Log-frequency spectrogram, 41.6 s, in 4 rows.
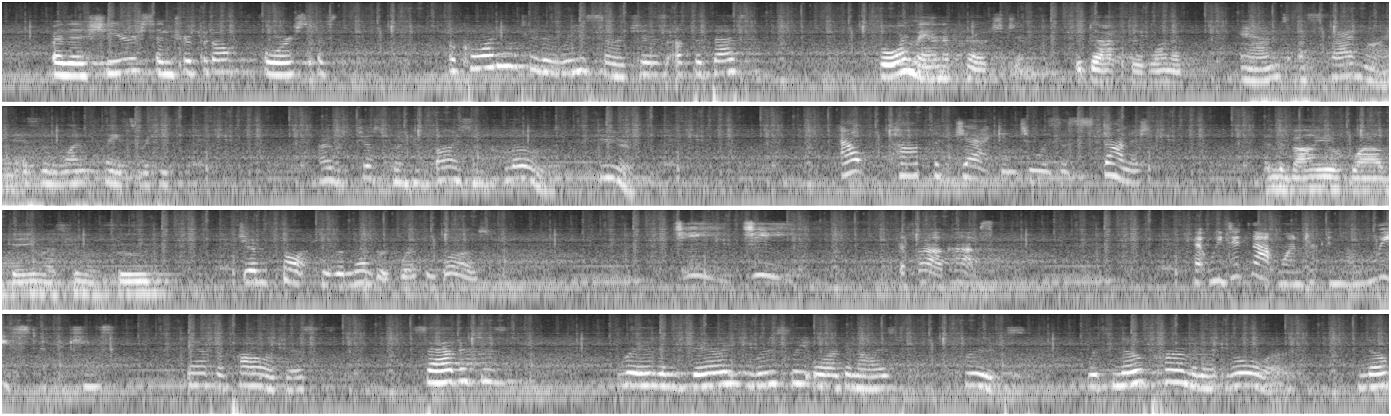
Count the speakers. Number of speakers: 10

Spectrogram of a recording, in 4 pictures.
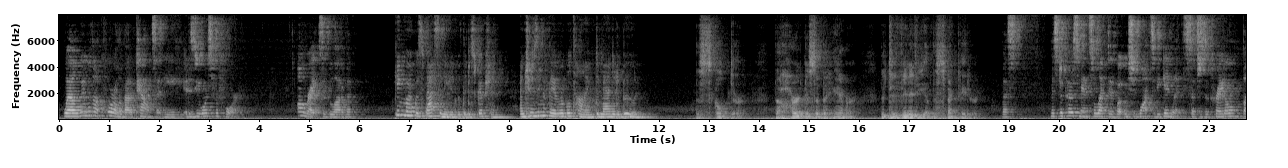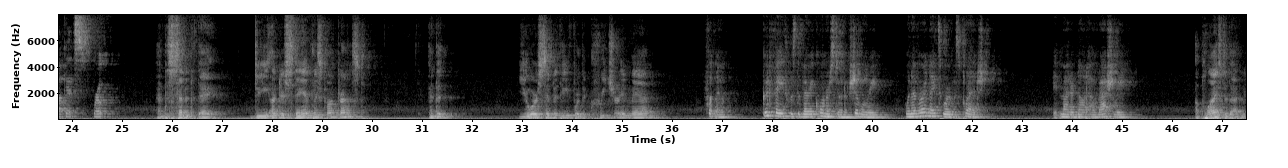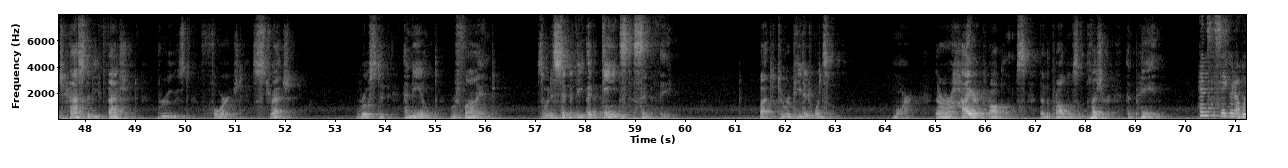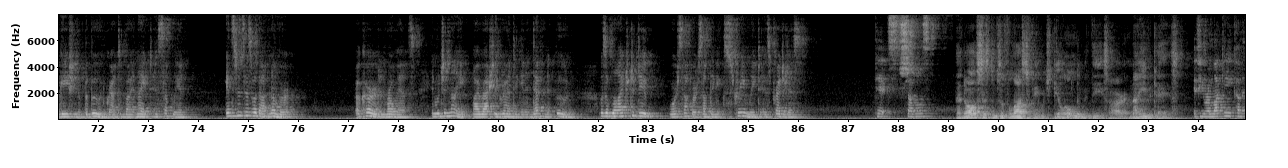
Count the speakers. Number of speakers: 3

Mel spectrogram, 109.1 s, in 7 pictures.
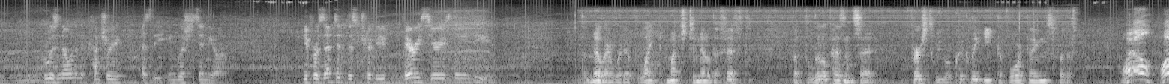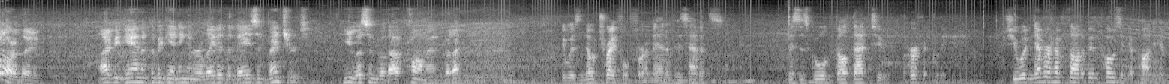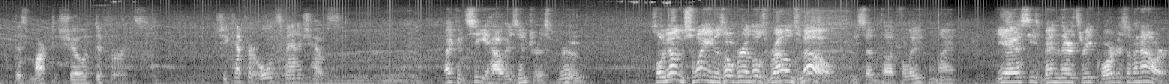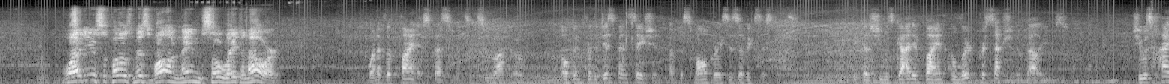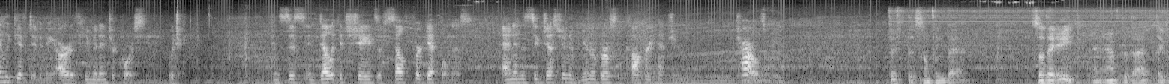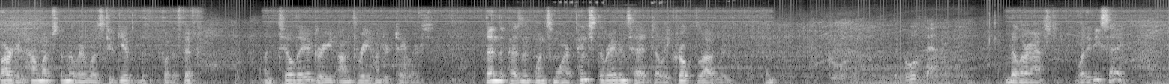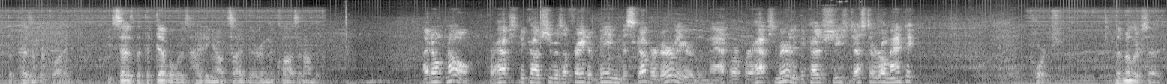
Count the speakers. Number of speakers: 3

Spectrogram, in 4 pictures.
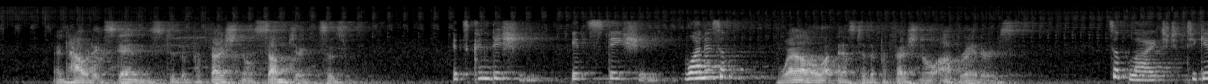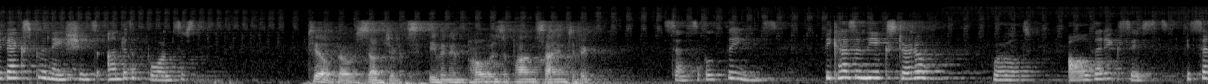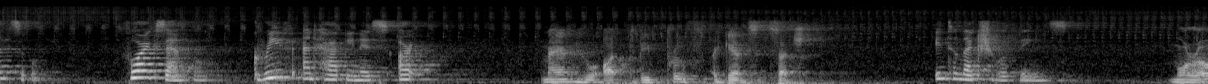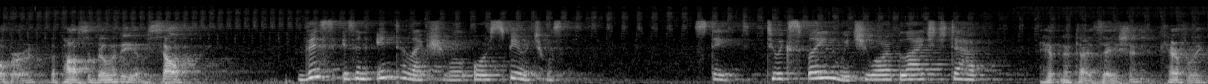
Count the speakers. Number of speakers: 2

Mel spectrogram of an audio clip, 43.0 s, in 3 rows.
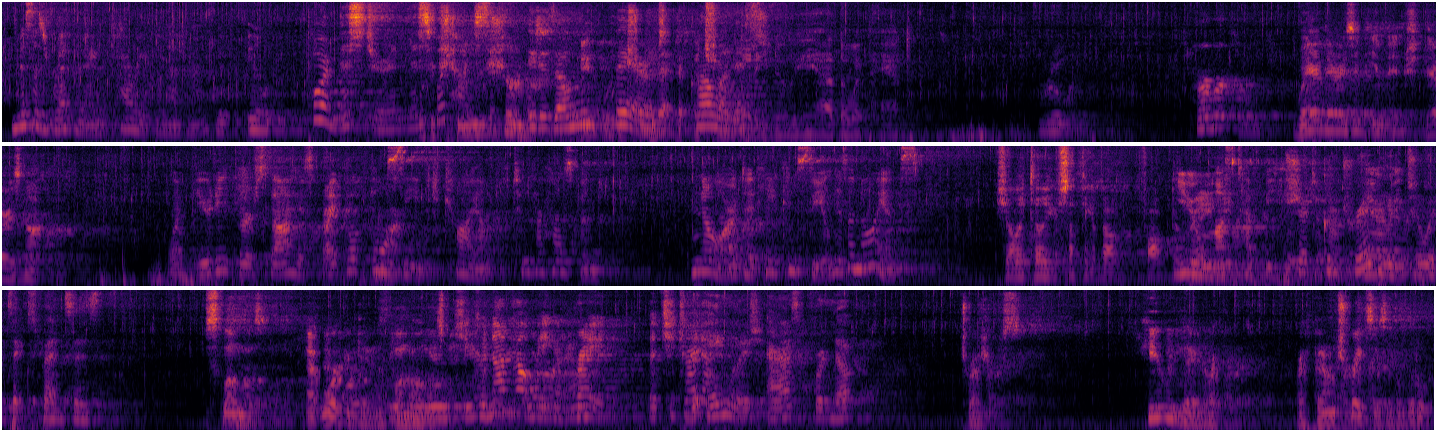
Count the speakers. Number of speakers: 8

